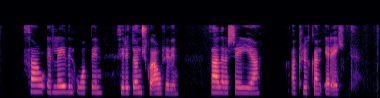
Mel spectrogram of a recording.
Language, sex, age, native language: Icelandic, female, 40-49, Icelandic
